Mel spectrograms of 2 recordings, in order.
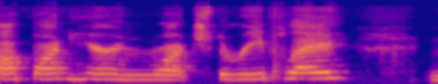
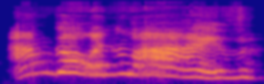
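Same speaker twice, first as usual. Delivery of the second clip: mock defiant shout; 12 semitones higher, 5 dB louder than usual. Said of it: "I'm like".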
